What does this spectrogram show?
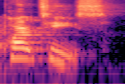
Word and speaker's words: Partice: don't want to miss pronouncing that it is parties or do you pronounce it another way yeah you got it right partise parties that is unique that is unique i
